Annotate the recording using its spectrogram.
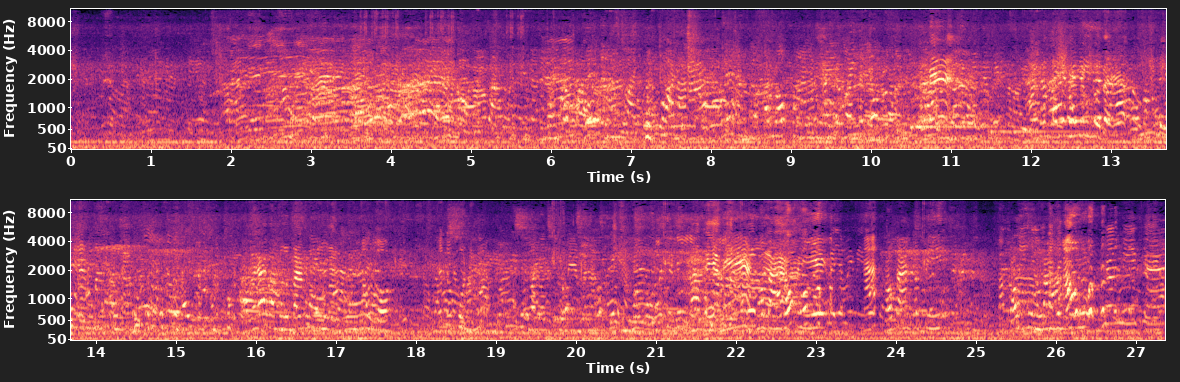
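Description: A crowd of women chatters and laughs excitedly nearby.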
